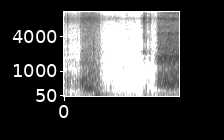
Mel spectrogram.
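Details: Person with Tourette syndrome who mentions mucus: brief, forceful nasal snorting bursts with a short pause between them, a vocal tic.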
